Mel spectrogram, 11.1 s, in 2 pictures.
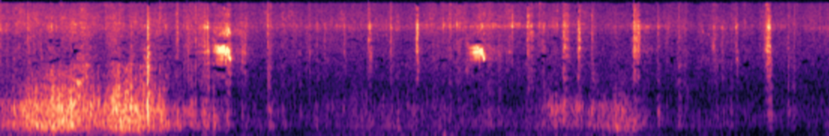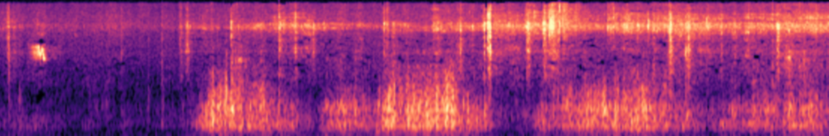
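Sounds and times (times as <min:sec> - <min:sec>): songbird chirping: 0:03.0 - 0:03.4, 0:05.6 - 0:06.0.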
